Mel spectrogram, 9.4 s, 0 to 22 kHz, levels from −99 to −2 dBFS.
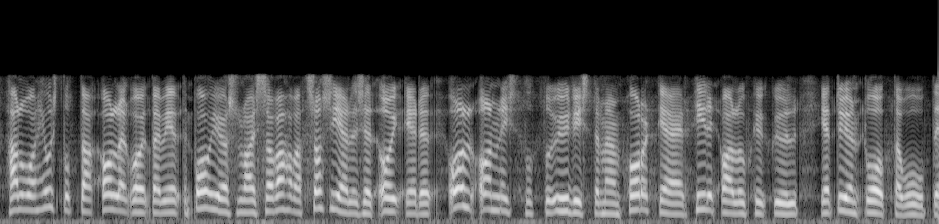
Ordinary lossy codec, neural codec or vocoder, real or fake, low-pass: none; autoencoder, 22.05 kHz, a latent of 192 numbers a frame, VITS, trained on many speakers; fake; 5.4 kHz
